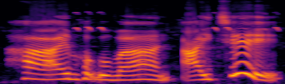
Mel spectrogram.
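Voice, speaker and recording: A woman's voice: mid-range voice, big pitch swings, very slow, sharp tone, a little hiss or hum, full character voice. A woman voicing a frail old village grandfather who calls out fretfully in a trembling voice. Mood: anxious fretful.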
